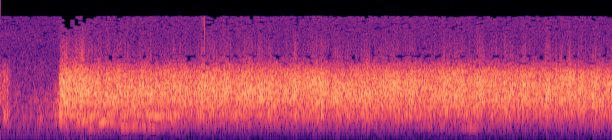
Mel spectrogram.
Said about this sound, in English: That applause means our stars have made their appearance on the Gulf Theater stage.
